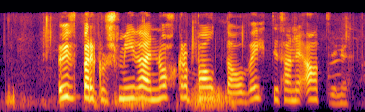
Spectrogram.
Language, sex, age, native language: Icelandic, male, 11, Icelandic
